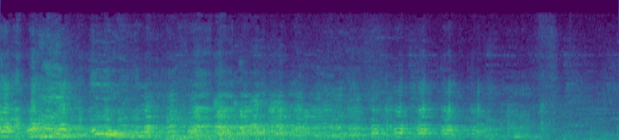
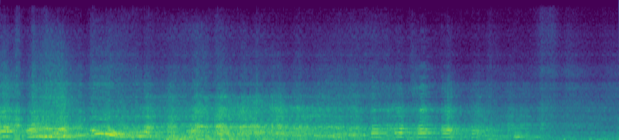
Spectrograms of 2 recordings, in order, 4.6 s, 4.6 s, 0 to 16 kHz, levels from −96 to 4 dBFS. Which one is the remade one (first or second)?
second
